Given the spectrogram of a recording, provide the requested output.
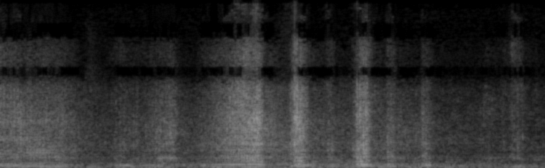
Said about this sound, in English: Bari Musawwir, such great control of that Zombie truck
